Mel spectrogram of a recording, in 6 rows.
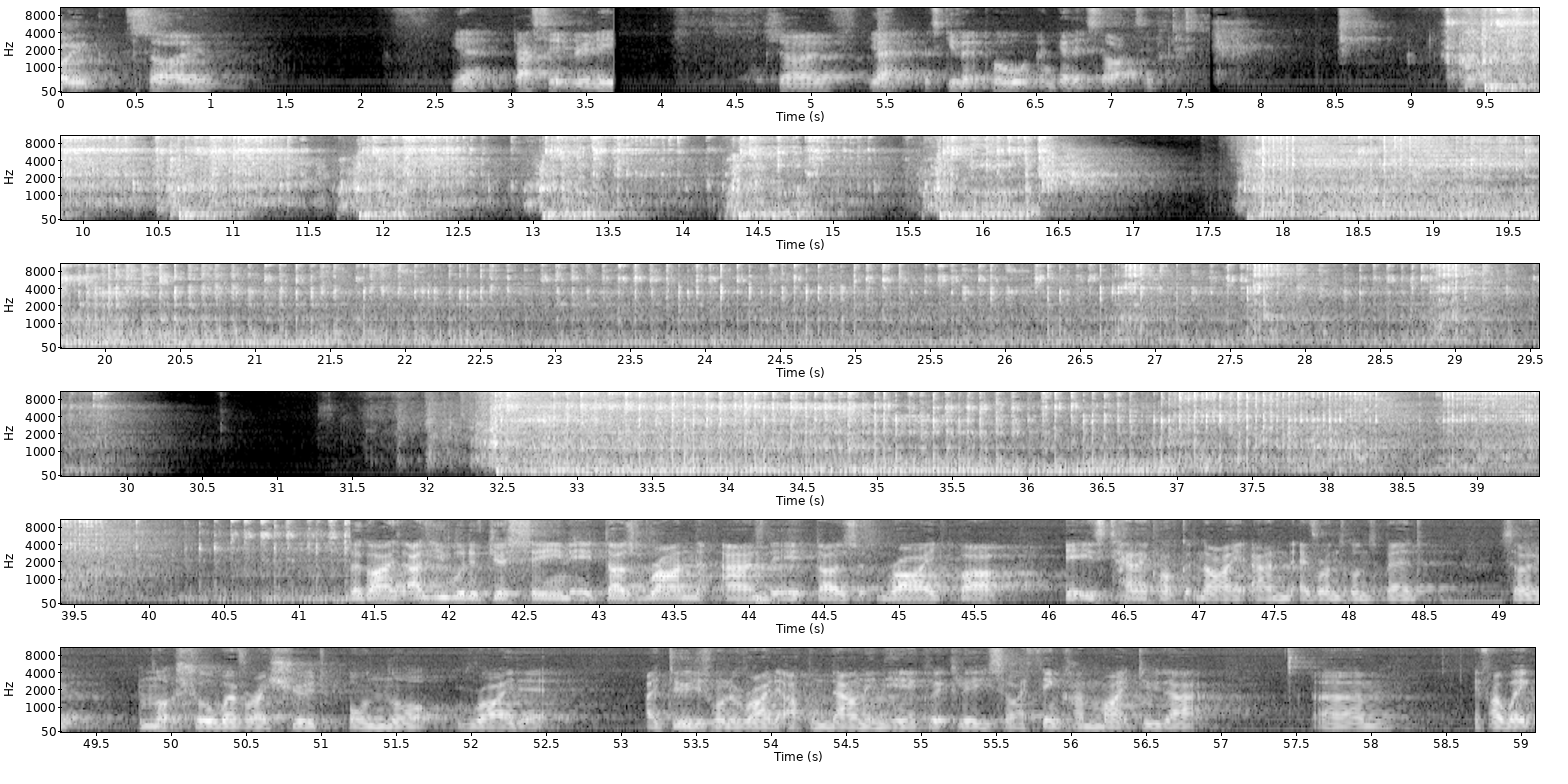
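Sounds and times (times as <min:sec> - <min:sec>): two-stroke dirt bike engine running: 0:09.2 - 0:16.4, 0:17.7 - 0:30.0, 0:32.2 - 0:41.4
pull starter yanked: 0:09.2 - 0:16.7, 0:17.7 - 0:30.0, 0:32.1 - 0:41.4.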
